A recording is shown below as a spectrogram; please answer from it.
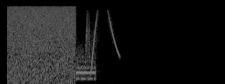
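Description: Television static hiss for under a second. It is cut off by a short electronic blip: a low steady tone with a quick rising sweep, then a high falling sweep, like an old TV set switching off.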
